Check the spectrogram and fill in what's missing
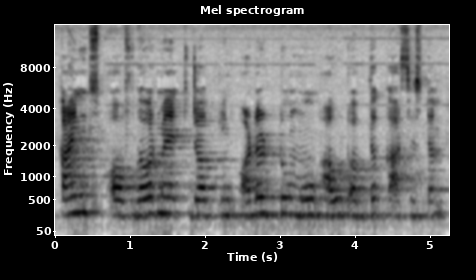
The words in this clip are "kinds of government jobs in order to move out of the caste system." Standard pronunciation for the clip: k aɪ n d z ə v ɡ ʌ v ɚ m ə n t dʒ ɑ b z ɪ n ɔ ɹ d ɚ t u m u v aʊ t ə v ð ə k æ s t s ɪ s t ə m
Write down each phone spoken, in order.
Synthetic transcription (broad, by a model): k aɪ n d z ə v ɡ ʌ v ɚ m ə n t dʒ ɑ b ɪ n ɔ ɹ d ɚ t u m u v aʊ t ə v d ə k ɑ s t s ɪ s t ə m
